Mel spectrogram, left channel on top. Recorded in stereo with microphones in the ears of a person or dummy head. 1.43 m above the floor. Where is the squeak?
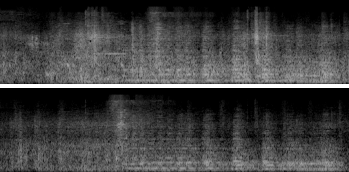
75° left (ahead or behind), 2 m.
